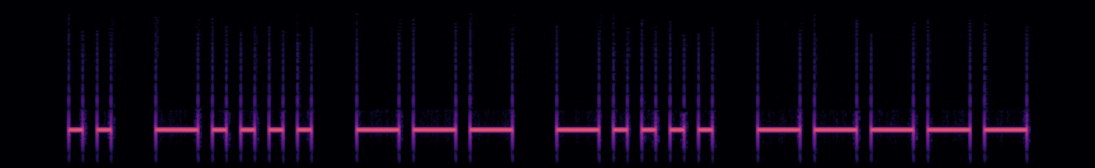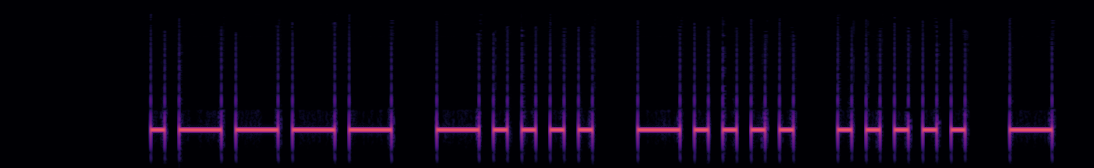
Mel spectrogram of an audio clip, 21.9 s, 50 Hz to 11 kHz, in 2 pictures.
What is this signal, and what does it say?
Morse code, heard as a keyed tone, about 8 wpm, 800 Hz. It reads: I6O60 1665T
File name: LEZIONI / 9 286 8wpm 3425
